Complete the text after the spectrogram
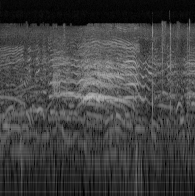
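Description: A group of young players shouts a loud cheer together.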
